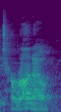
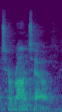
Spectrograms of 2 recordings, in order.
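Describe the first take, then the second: First: The second T sound is dropped. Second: The second T sound is clearly pronounced. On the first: "I always say Toronto" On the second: "I think Canadians pronounce it like Toronto"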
